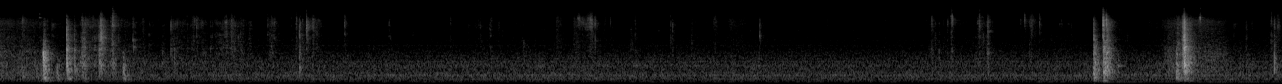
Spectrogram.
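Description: Small plastic parts bag being handled: crinkling and light clicks at first, faint rustles, then two louder sharp rustles close together near the end.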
